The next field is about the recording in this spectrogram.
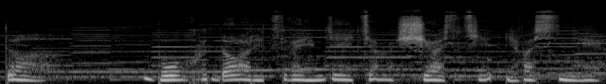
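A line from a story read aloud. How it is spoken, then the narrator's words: Quiet, joyful. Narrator (Russian): радующийся отец Майрат тихо произнес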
